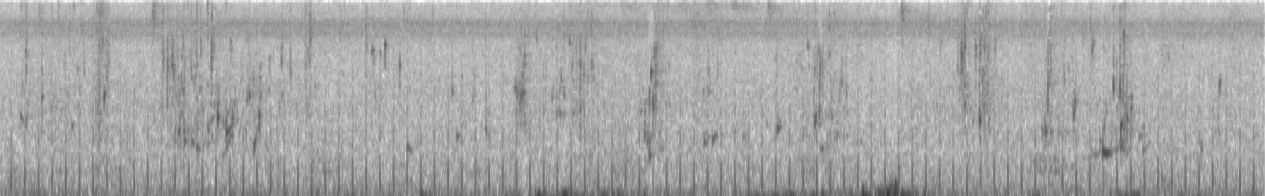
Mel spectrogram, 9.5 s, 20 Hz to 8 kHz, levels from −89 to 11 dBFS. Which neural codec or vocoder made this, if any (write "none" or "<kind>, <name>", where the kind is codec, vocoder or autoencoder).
none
